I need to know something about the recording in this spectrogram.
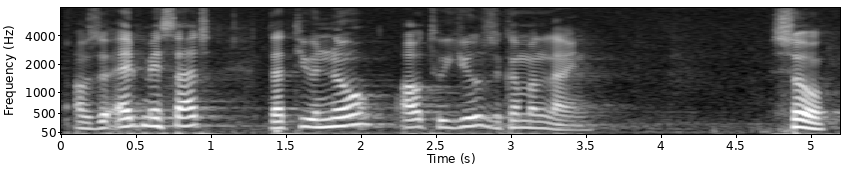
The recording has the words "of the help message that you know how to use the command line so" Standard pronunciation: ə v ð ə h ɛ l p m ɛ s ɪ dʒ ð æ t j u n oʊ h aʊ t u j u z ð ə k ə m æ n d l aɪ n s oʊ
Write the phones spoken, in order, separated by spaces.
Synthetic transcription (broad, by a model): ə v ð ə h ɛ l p m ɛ s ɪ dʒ ð æ t j u n oʊ h aʊ t u j u z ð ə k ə m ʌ n l aɪ n s oʊ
